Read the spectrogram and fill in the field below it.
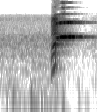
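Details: Alexandrine parakeet in a new cage gives a single loud, shrill call. It opens harsh, then holds a steady piercing whistled tone that fades within half a second. Soft low murmuring comes before it.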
